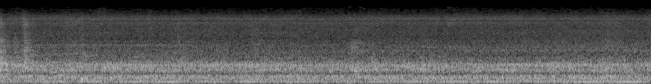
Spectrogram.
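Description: Steady fan hum of commercial kitchen ventilation and refrigeration equipment, with a couple of faint clicks.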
